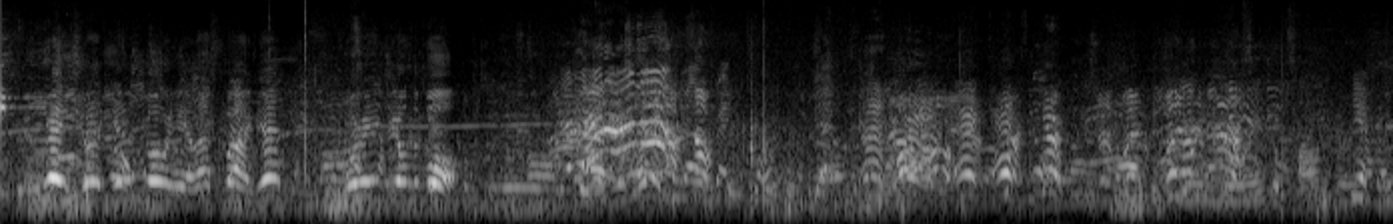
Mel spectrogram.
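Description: Unintelligible voices calling out across a soccer field during play, with one loud, high-pitched shout lasting about a second, four seconds in.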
